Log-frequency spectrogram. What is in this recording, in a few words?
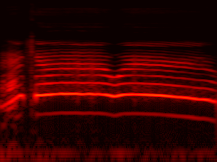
Pig Chef, Voices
